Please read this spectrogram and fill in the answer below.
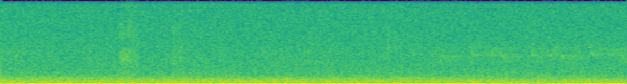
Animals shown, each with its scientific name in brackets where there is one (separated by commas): Ovenbird (Seiurus aurocapilla)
